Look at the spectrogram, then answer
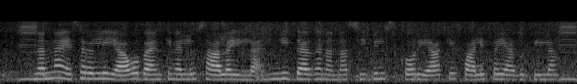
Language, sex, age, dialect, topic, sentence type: Kannada, female, 25-30, Central, banking, question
